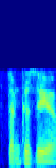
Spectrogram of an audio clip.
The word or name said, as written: danke sehr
